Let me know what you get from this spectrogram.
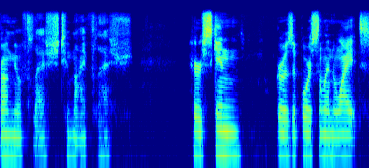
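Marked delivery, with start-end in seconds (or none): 0.0-2.0 hushed whisper spoken low. Narrating a character ingesting glass from her arcane focus, whispered. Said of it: "she whispers".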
